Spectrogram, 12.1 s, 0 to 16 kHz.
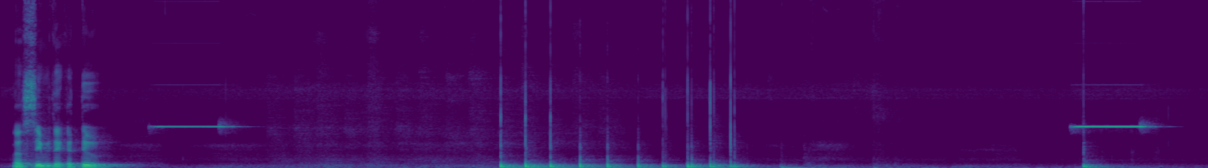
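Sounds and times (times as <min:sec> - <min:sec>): sharp knocks with low thuds: 0:05.0 - 0:08.1.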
